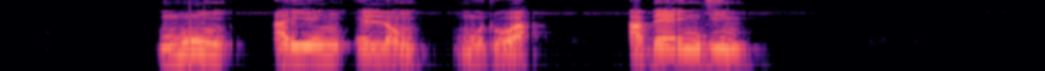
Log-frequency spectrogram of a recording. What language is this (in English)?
Bakoko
